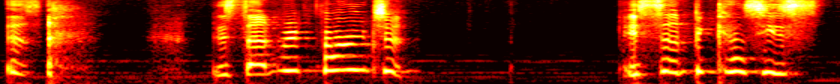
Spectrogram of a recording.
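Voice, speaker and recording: A woman with a high voice gives casual live game commentary. She is playful and reactive, with game music playing faintly behind her. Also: measured pace. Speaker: game streamer.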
